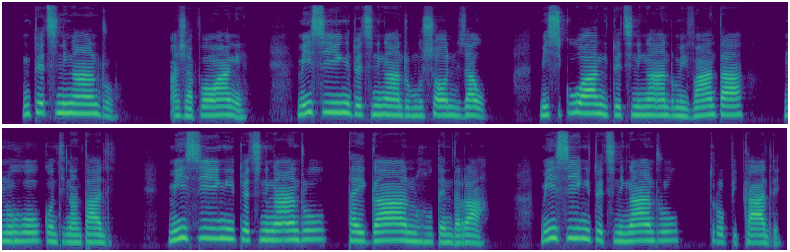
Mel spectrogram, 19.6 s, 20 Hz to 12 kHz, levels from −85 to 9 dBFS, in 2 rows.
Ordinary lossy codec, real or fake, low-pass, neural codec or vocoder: none; fake; 10.8 kHz; vocoder, 44.1 kHz, 128 mel bands every 512 samples, BigVGAN v2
